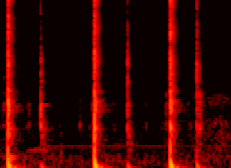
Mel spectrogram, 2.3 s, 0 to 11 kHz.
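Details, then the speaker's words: Atmospheric water heater pilot relight, access panel off, control knob pushed in at the pilot position: three sharp crisp snaps about a second apart as the piezo igniter sparks, and the pilot then lights with a blue flame. Normal igniter clicking. "Click that 2 or 3 times. And you could actually put your face here to look in the sight glass to make sure that the pilot's running."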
